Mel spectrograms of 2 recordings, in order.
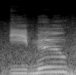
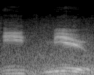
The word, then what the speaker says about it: emu: differently is emu so Americans pronounce it emu Australians pronounce it U I recently did a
